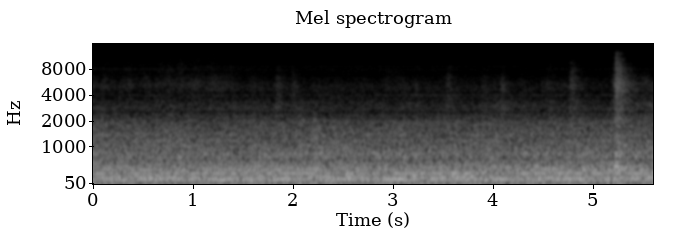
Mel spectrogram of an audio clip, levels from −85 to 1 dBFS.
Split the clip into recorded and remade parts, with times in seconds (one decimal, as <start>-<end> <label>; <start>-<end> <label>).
0.0-1.0 recorded; 1.0-4.4 remade; 4.4-5.6 recorded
